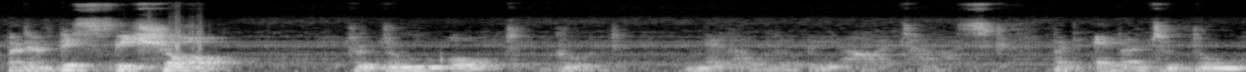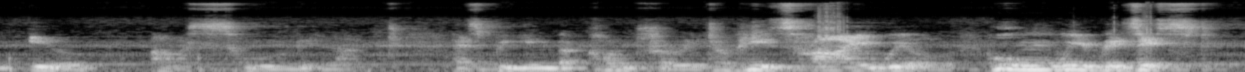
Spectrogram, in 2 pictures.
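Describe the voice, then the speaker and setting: A man's voice: mid-range voice, expressive, measured pace, lightly acted. A man playing a proud, defiant fallen angel who leads hell, declaiming epic verse in a grand dramatic reading. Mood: scornful, resolute. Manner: declamatory, grand, swelling from hushed to shouted. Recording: roomy, distant mic, faint noise.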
